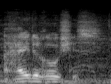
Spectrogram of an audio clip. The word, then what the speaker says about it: Heideroosjes: It's a Dutch name, and the pronunciation is ハイドローシス。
